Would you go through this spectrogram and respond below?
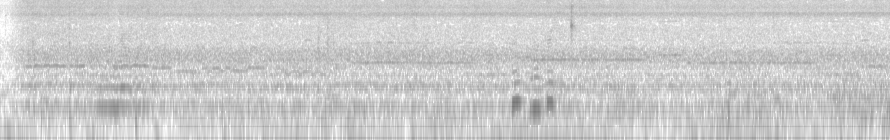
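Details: Many honey bees buzz at a roof nest as honey is harvested, a continuous droning hum with layered low tones. A few short bright squeaks stand out near the middle, and soft handling noise is heard.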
